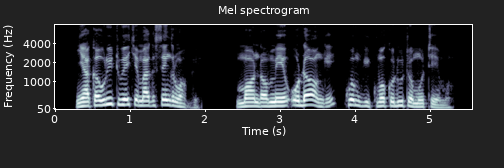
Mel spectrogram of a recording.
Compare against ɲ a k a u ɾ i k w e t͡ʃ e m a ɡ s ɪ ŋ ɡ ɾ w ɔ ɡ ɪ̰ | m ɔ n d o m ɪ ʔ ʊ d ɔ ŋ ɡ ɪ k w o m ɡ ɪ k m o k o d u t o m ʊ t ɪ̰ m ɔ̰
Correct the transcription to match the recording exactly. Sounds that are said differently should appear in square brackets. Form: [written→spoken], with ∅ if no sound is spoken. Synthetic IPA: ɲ a k a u ɾ i [k→t] w e t͡ʃ e m a ɡ s ɪ ŋ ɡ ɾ w ɔ ɡ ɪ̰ | m ɔ n d [o→ɔ] m ɪ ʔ ʊ d ɔ ŋ ɡ ɪ k w o m ɡ [ɪ→i] k m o k o d u t o m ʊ t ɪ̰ m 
